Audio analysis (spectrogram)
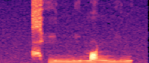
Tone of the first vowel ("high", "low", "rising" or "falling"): low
